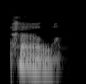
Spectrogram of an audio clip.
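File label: "purl", British English; pronunciations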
